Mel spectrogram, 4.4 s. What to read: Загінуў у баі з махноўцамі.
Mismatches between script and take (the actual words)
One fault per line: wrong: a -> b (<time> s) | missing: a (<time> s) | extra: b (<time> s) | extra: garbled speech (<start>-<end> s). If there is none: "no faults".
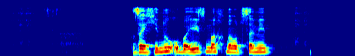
no faults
